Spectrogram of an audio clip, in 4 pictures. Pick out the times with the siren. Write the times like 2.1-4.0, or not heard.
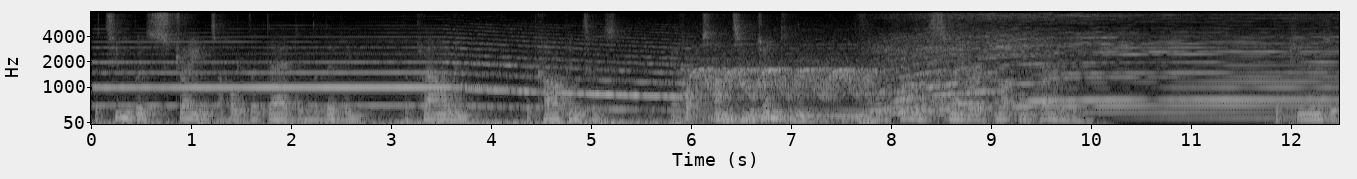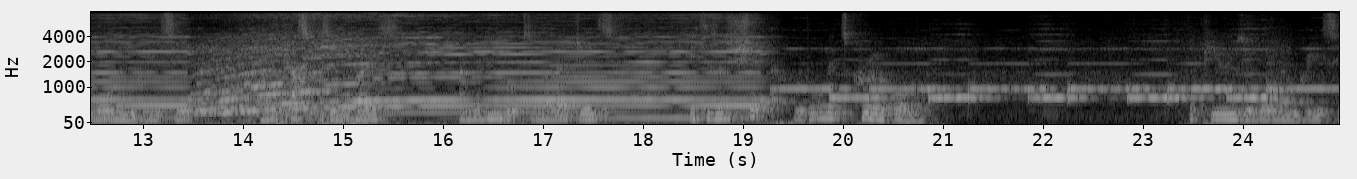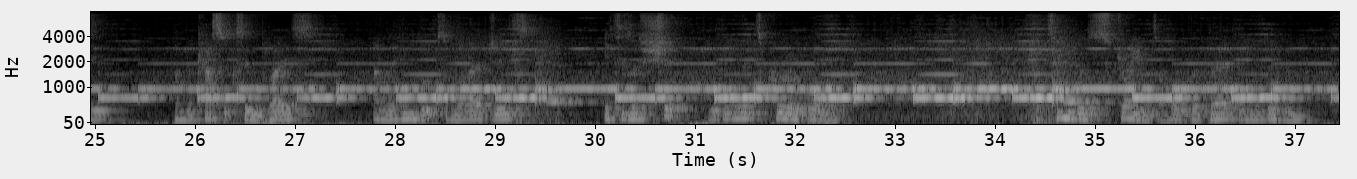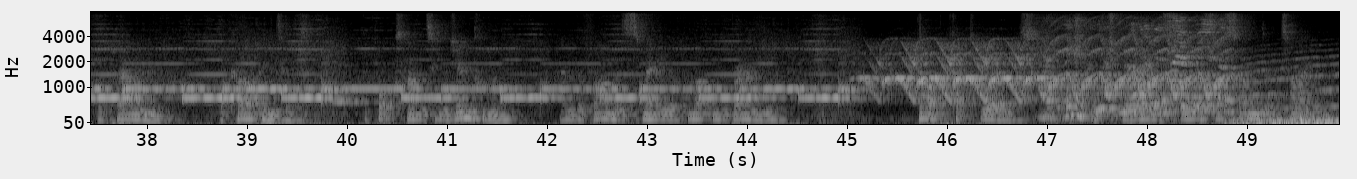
0.0-49.8.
